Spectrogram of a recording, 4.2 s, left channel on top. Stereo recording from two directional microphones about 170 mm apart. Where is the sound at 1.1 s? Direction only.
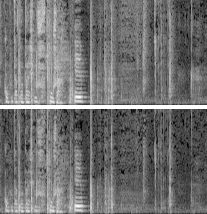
15° left (ahead or behind).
